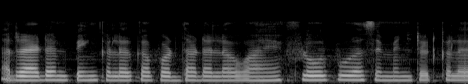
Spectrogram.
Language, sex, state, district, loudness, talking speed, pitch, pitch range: Hindi, female, Uttar Pradesh, Deoria, -27 LUFS, 180 wpm, 195 Hz, 190-200 Hz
